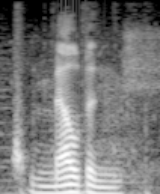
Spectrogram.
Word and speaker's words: Melbourne: Melbourne. I just learned the other day that I'm not supposed to pronounce the R.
